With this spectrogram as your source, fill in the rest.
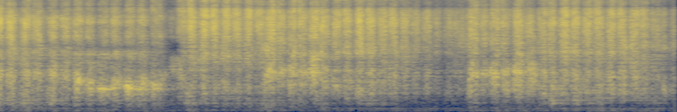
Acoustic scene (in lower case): restroom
